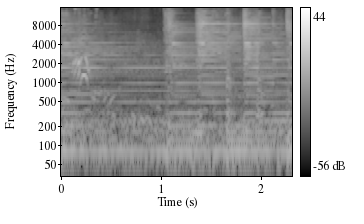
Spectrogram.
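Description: Background acoustic guitar music with steady strumming. A brief high, curving cry sounds just after the start.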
